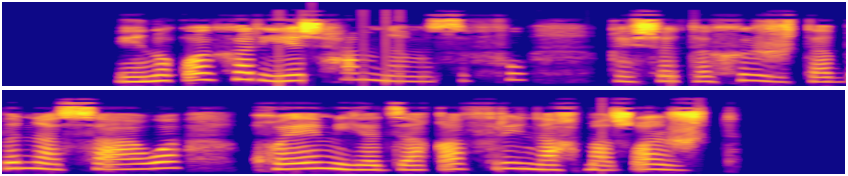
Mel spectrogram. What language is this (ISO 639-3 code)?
kbd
